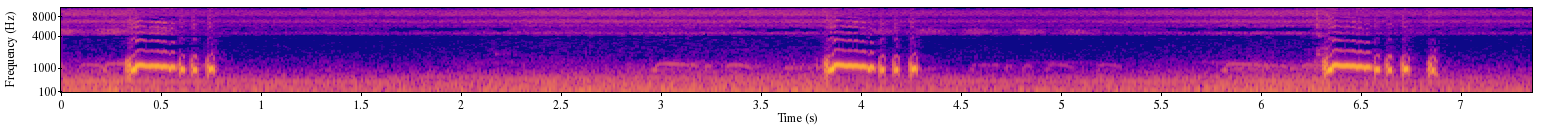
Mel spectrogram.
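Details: Local zebra dove trading calls with a decoy bird among oil palms: three bright coo phrases about three seconds apart, each a rising slide ending in clipped repeated notes. Quieter, more distant cooing fills the gaps, with a steady low hum beneath.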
